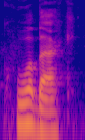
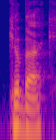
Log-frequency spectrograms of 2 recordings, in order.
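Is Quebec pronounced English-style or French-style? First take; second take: English-style; French-style. First: The name is pronounced in an English style. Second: The name is pronounced in a local French style. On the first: The speaker calls it wrong. "not Quebec" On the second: The speaker calls it right. "as they say it"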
